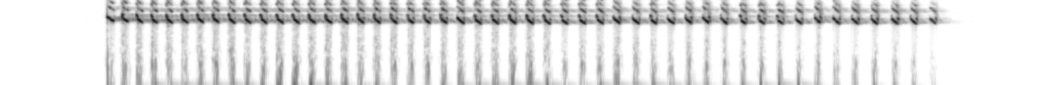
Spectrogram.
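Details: Grey-headed canary-flycatcher, recorded as a loud, clear training master for songbirds, gives a single four-second burst of harsh, rapidly repeated high notes, about eight per second, a rough 'tembakan' trill ending abruptly.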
